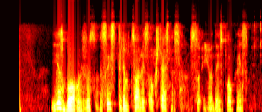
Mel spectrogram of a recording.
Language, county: Lithuanian, Panevėžys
